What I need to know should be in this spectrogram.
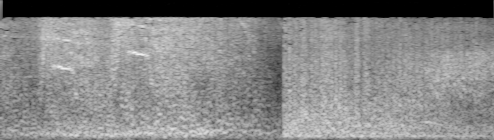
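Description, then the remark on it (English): A heavy, roaring torpedo explosion rumble, a second torpedo group hitting and blowing out a cloud of shattered hull metal and transparasteel, fills the whole stretch, dense and low, with a sudden fresh blast partway through that keeps the deep crackling roar going to the end. “the second torpedo group hit, blowing out an impressive cloud of shattered hull metal and transparasteel.”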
